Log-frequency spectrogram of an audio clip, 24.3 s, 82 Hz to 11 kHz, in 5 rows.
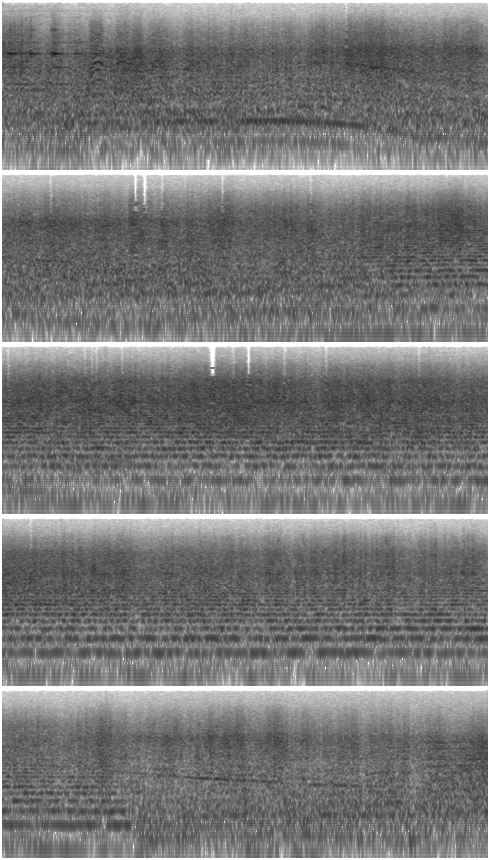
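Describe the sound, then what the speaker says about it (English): WWII Hurricane and Spitfire propeller fighter planes fly overhead, a loud sustained engine drone with rising and falling harmonic tones that swells and holds for over twenty seconds without talk. "5 squadrons of Hurricanes and Spitfires rose to the occasion and took to the skies"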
